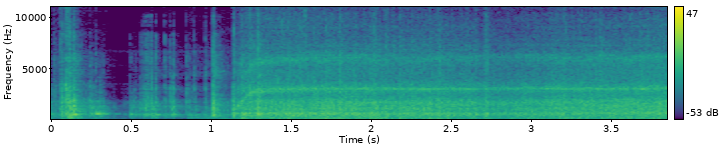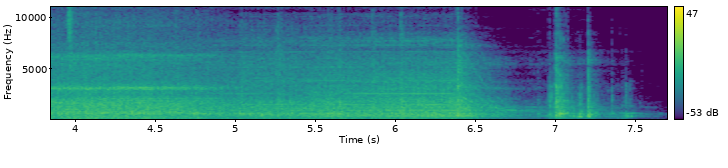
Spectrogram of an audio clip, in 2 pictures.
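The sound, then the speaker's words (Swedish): A kitchen blender whirs steadily for about five seconds mixing a spread, with a high motor whine, starting and stopping abruptly, with a few clatters and knocks before and after. “Så mixar vi ihop det här.”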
